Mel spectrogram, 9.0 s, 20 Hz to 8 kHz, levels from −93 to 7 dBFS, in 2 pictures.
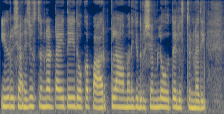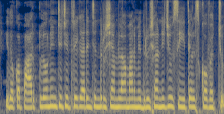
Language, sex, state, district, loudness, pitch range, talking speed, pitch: Telugu, female, Andhra Pradesh, Krishna, -12 LUFS, 210-225 Hz, 155 wpm, 220 Hz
